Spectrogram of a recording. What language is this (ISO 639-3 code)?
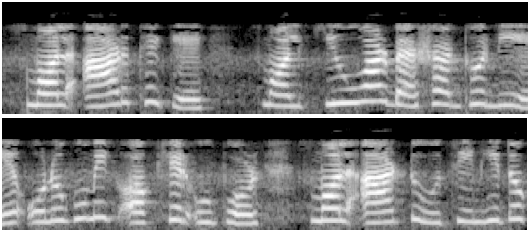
ben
